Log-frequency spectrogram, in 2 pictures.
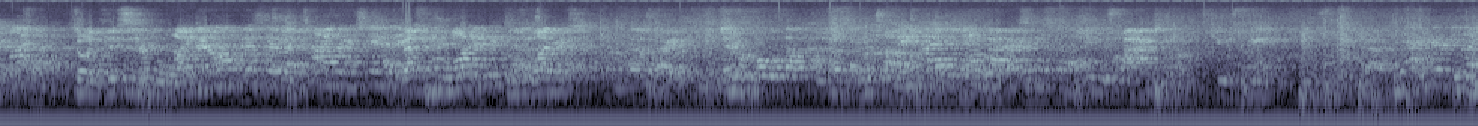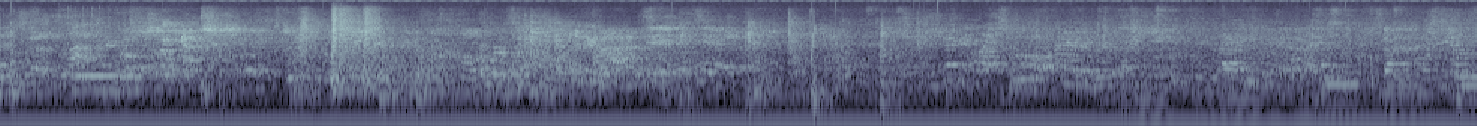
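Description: A band plays drums and guitars.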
